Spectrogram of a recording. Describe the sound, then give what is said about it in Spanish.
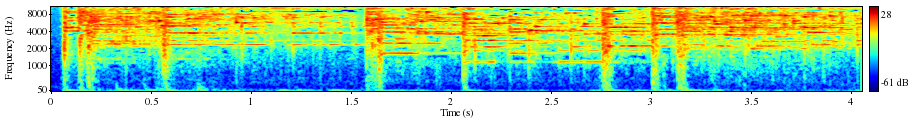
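Plates being smashed on the street by hospitality business owners protesting the Junta's pandemic restrictions, in front of the Junta delegation, with a steady clatter of breaking crockery punctuated by several loud, sharp crashes and the bright, ringing tinkle of shards scattering, with no voices. “Tenemos más platos rotos en la calle.”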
